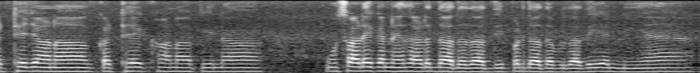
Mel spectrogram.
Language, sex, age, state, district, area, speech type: Dogri, male, 18-30, Jammu and Kashmir, Kathua, rural, spontaneous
